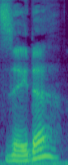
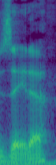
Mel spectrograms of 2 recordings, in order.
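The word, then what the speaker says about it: ζ: differences on pronunciation here Some people prefer to pronounce it with almost like a short D at the beginning like Zeta Zeta and some just do Zeta and either way is fine I've gotten in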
